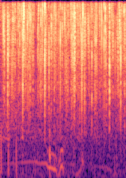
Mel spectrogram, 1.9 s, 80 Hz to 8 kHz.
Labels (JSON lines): {"label": "biophony, cascading saw", "recorder": "SoundTrap 600 or HydroMoth"}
